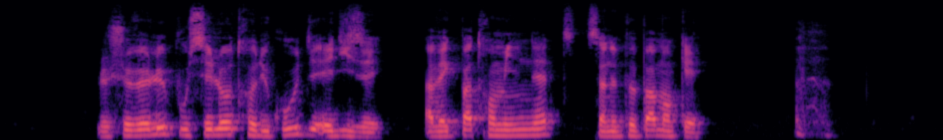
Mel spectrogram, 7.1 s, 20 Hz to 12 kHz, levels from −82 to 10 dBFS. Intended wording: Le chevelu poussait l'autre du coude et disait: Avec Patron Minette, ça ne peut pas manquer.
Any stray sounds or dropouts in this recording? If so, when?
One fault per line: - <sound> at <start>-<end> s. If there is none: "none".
- cough at 5.9-6.3 s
